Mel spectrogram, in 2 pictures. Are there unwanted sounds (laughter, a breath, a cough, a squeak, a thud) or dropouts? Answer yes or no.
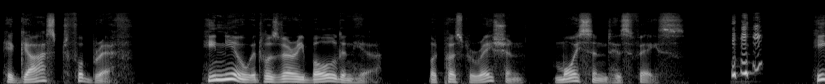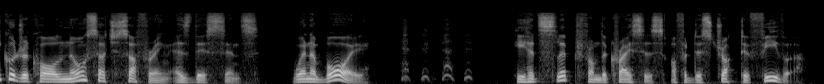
yes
